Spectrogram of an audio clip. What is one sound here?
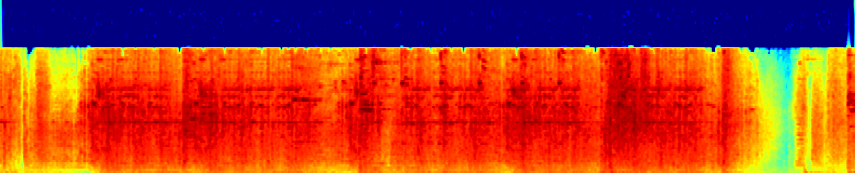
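Game spell effects crackle and blast in a busy fight.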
